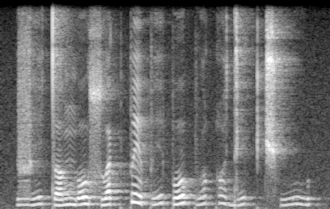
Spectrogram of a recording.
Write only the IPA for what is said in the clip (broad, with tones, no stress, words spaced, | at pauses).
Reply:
ve̤˧˥˧tʌ˨˦ŋo˧˥˧sʷa˧˥˧k pe˥˨pe̤˧˥˧po˧˥˧pṳ˧˥˧ qʷə̤˥˨de̤˧˥˧kt͡ʃʰṳ˧˥˧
